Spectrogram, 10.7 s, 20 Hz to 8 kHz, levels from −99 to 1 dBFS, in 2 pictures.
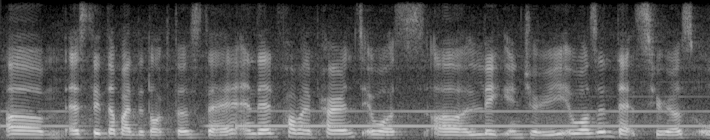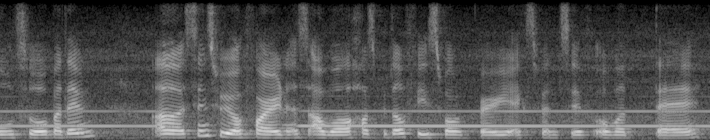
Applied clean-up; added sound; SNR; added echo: none; Wind instrument, woodwind instrument; 10 dB; none.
